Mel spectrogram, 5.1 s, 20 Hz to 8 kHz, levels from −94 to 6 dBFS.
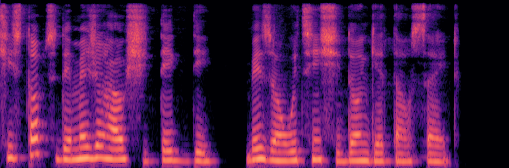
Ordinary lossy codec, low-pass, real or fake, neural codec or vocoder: none; 7.2 kHz; real; none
